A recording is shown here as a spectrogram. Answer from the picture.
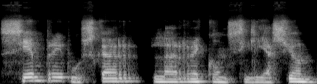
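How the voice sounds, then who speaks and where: A man speaks at a medium pitch with lively intonation. His delivery is very slow and somewhat breathy. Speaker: pastor and missionary. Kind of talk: conference workshop talk. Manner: occasionally halting, self-correcting.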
